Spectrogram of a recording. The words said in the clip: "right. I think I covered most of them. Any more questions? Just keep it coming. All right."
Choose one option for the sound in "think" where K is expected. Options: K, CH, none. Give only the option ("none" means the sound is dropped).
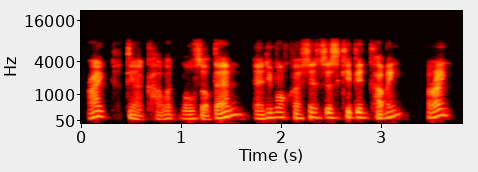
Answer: none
